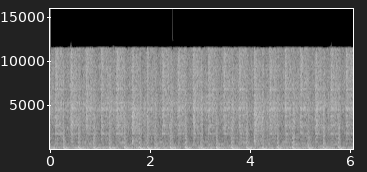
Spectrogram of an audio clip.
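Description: Hardcore gabber techno: a pounding distorted kick drum at about three beats a second, each hit dropping in pitch, under a dense wash of higher synth and percussion sound.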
